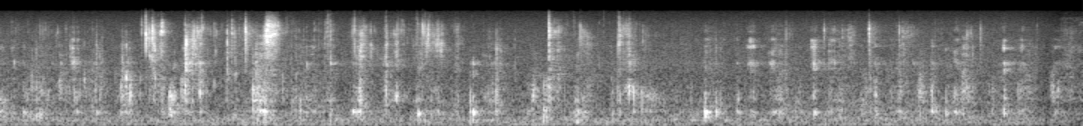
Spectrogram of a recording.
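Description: Close-up chewing and lip-smacking as a mouthful of Indomie fried noodles and chicken is eaten by hand: a steady stream of short, wet clicks.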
